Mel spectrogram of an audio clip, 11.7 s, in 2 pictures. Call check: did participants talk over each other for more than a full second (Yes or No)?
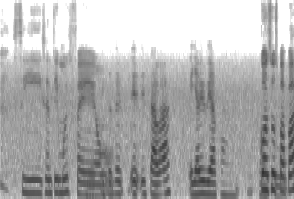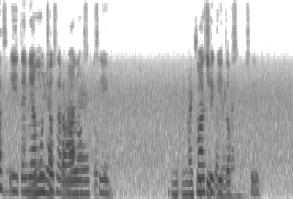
Yes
